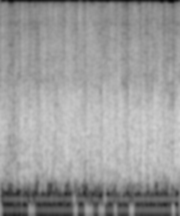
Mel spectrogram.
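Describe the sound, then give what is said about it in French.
An audience applauds steadily as a guest from CRC Québec is introduced, a dense, continuous wash of many hands clapping at a moderately loud, even level with no voices over it. “Applaudissez-le.”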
